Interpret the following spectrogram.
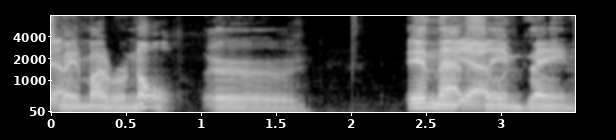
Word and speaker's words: Renault: Renault. But that's Renault. that's not how they say it. Renault. Who says it? The Europeans. Oh. They say it Renault or something like that.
